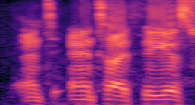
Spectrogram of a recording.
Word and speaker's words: Antitheus: We developed a new antagonist called Antitheus, Antitheus with a silent T.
